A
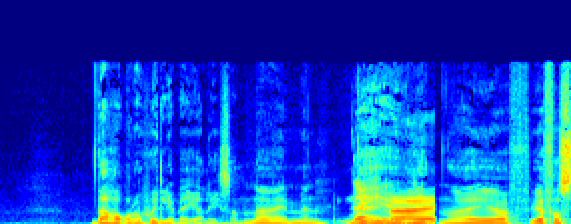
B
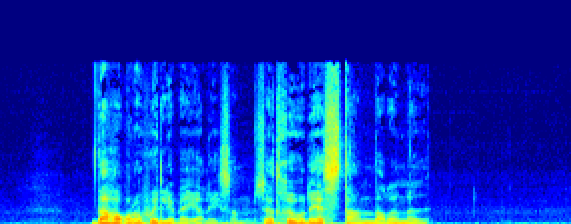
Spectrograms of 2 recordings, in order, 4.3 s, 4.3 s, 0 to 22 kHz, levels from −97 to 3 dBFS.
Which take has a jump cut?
A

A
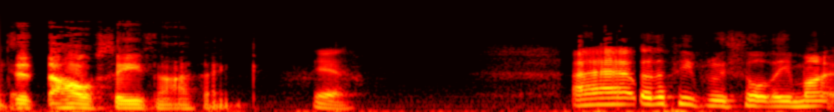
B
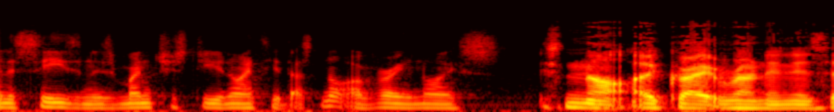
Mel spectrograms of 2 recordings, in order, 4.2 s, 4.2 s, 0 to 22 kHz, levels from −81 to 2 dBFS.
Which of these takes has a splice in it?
A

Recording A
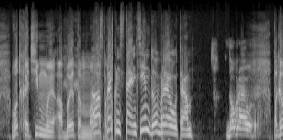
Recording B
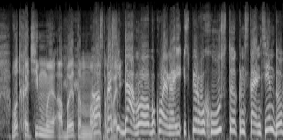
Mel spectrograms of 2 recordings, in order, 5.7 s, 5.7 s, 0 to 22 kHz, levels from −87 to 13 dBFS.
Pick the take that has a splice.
A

